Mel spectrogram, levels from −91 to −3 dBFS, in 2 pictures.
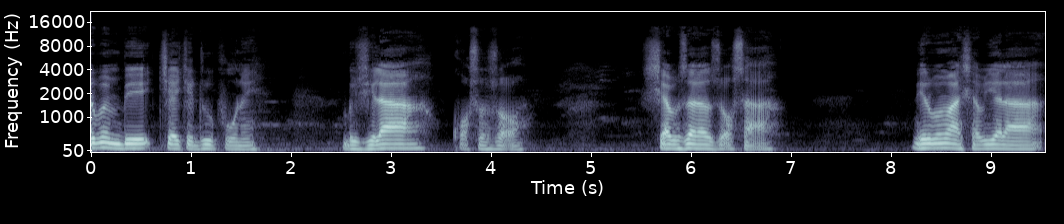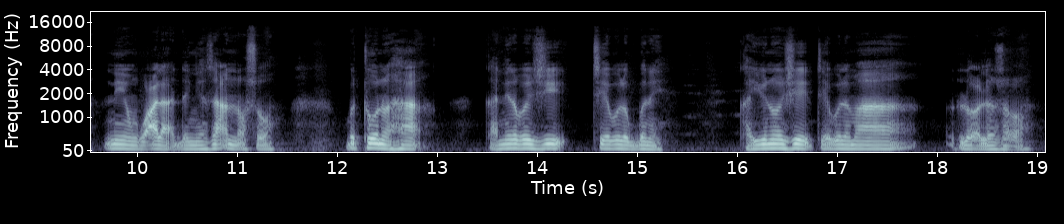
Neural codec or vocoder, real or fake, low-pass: none; real; 14.4 kHz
